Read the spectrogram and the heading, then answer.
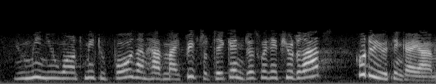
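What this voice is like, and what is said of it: Speaks with an accent. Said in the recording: “you've got an accent.”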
